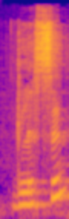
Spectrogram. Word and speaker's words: glisten: एंड the last line, glisten like a peacock's feather. Now, what do you mean by glisten? Here, the T will be silent. This will be pronounced as a glisten, not glisten.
